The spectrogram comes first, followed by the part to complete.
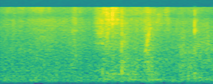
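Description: Near silence, then faint rustling with a few soft taps about halfway through: a person moving about with the camera in hand.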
